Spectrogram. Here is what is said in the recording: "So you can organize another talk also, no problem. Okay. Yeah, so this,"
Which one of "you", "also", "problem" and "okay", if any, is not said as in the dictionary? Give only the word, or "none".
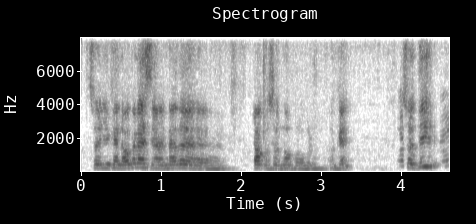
also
